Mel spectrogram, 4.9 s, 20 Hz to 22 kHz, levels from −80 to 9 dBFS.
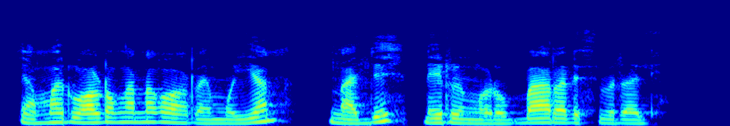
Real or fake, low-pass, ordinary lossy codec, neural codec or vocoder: real; 10.8 kHz; MP3, 32 kbps; none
